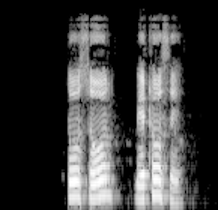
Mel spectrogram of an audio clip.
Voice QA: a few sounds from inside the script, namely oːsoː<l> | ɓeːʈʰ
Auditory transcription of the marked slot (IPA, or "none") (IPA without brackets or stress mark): ɾ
